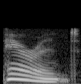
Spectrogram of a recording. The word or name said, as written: parent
